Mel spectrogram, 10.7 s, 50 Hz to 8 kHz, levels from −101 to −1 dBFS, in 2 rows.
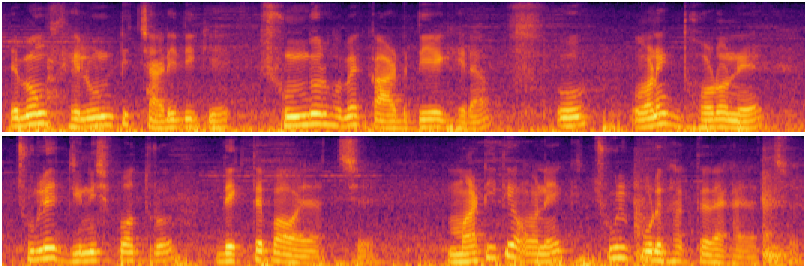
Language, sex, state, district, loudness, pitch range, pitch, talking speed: Bengali, male, West Bengal, North 24 Parganas, -16 LUFS, 115-150 Hz, 130 Hz, 130 wpm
